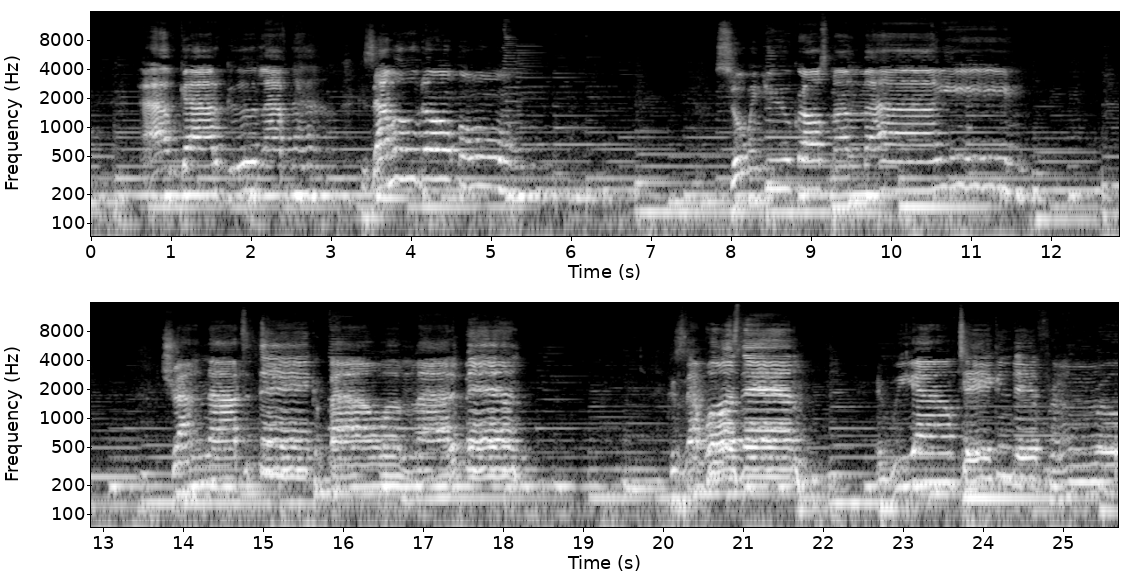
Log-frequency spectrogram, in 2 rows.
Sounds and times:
Music: 0:00.0 - 0:25.6
Male singing: 0:00.7 - 0:05.7, 0:07.9 - 0:11.7, 0:13.8 - 0:18.4, 0:20.2 - 0:21.8, 0:22.7 - 0:25.6.

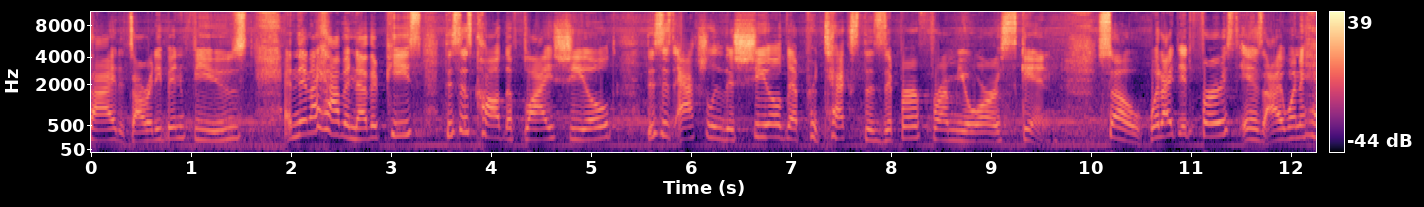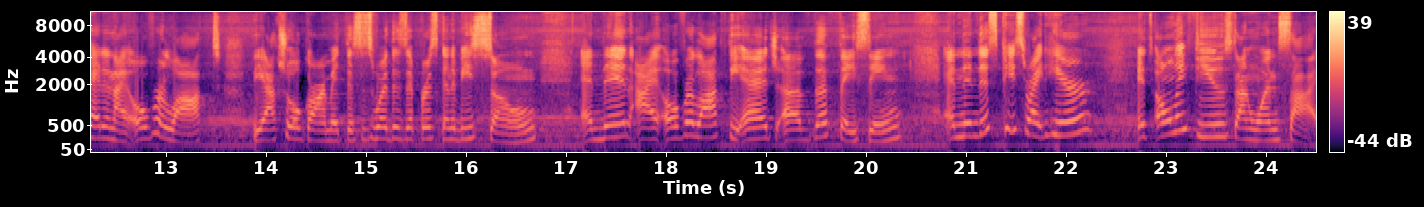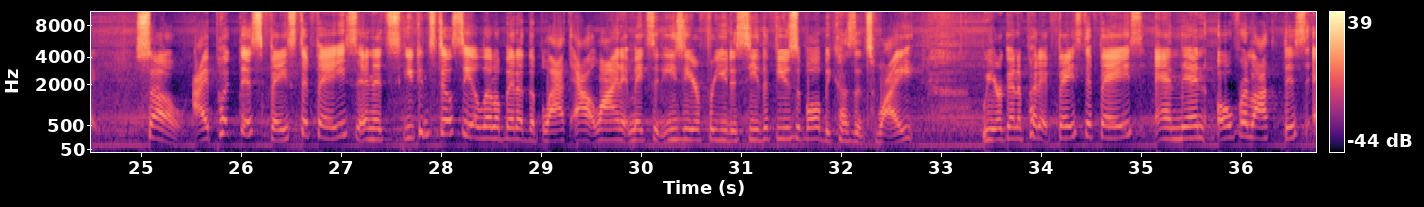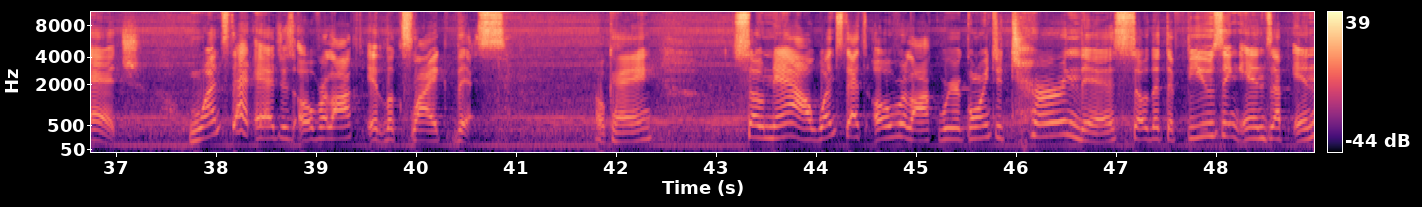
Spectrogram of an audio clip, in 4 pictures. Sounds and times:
Speech: 0:00.0 - 0:32.8, 0:41.8 - 0:42.4, 0:43.2 - 0:48.9.

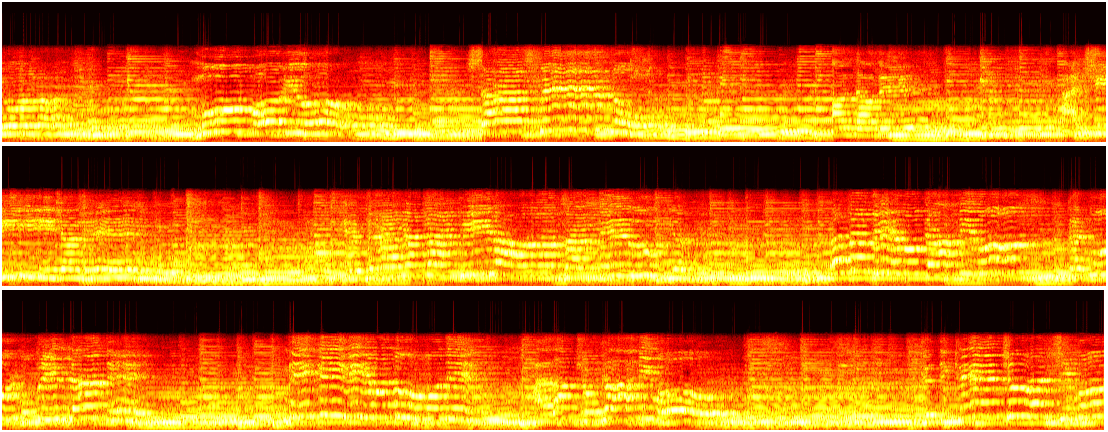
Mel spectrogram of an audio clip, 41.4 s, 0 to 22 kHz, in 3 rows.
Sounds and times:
Male singing: 0:00.0 - 0:01.1, 0:02.4 - 0:05.1, 0:05.8 - 0:08.4, 0:10.4 - 0:11.9, 0:13.2 - 0:15.8, 0:18.0 - 0:22.6, 0:24.2 - 0:29.5, 0:31.2 - 0:36.9, 0:39.1 - 0:41.3
Music: 0:00.0 - 0:41.3.

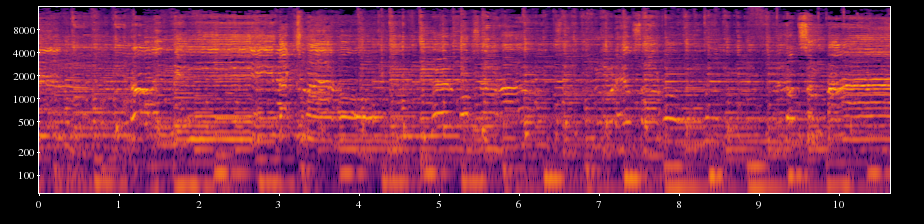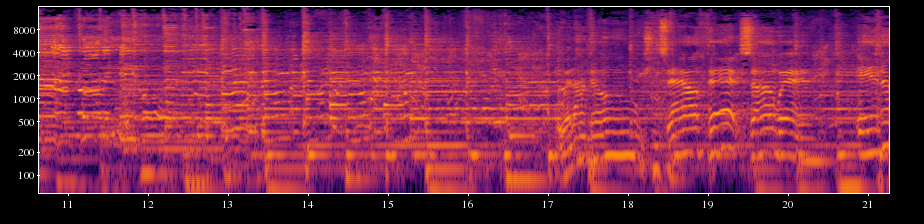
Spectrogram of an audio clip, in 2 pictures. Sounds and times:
Bluegrass: 0:00.0 - 0:21.2
Plucked string instrument: 0:00.0 - 0:21.2.

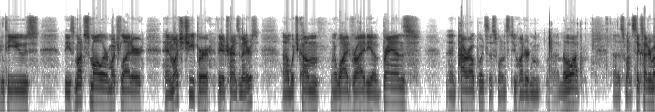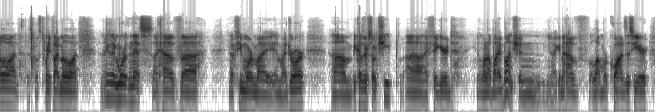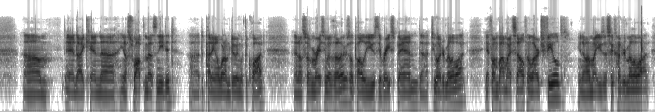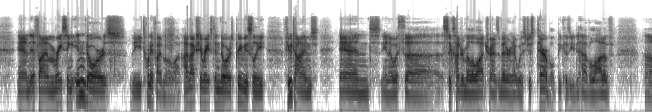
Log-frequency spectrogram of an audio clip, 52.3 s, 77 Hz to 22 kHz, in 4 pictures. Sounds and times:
Speech: 0:00.0 - 0:51.6.

